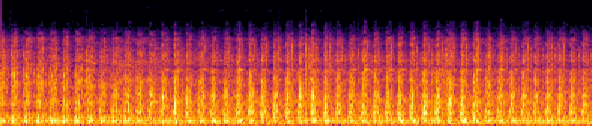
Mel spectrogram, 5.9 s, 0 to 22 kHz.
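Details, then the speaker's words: DIY 12 V electric kayak outboard motor running with steady hum and a fast, even rasping pulse about four per second, grinding from a bit of RTV rubber stuck down the shaft tube. "You'll hear it grinding a bit. There's a bit of RTV rubber got stuck down the pipe, but"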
